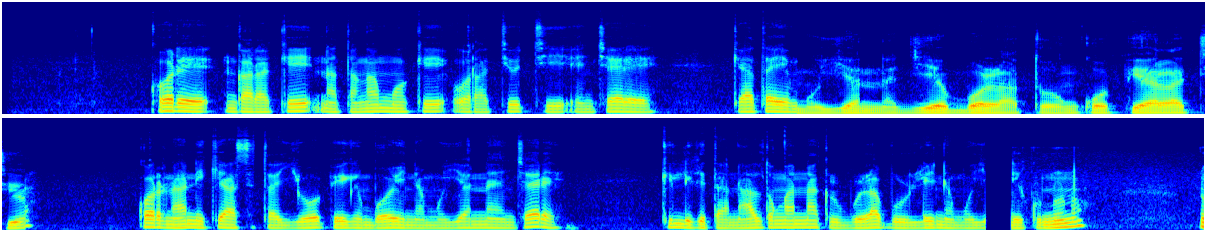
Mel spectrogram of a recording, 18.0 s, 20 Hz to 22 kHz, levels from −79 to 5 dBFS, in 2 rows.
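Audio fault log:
5.96 to 9.19 s, section at the wrong speed: this stretch of speech plays at 0.674 times its original rate, so it drags noticeably and the voice drops by roughly seven semitones, turning deep and sluggish. Pitch and tempo fall together and snap back at both boundaries, which points to playback against a mismatched clock rather than a deliberate effect. The likely cause is a resampling or clock-rate error applied to that segment during editing or playback.
16.40 to 18.04 s, input switched to a poorer device: a gap of about 200 ms marks the changeover, after which the band narrows and the sound turns duller and boxier. A new noise floor sits around 45 dB below the speech, and the level shifts by around 5 dB. This points to a different capture chain, likely the system moving to another microphone or a headset's call profile near the end of the recording.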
